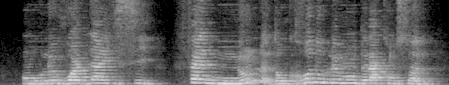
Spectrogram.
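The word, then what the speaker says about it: فنّ: Fa, donc avec le son A, donc on voit la fatha. Nun, et donc là on voit bien qu'on appuie sur la lettre Nun, Fannun, et donc il y a Ashadda qui est là.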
